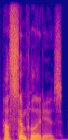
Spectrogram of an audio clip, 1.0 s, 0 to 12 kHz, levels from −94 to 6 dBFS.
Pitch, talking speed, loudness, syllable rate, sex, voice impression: 115 Hz, 235 wpm, -17 LUFS, 5.8 syllables/s, male, very masculine, adult-like, slightly middle-aged, slightly thick, slightly tensed, slightly weak, slightly dark, soft, muffled, very fluent, slightly raspy, very cool, very intellectual, very sincere, very calm, very mature, friendly, reassuring, unique, slightly elegant, very wild, sweet, lively, very kind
